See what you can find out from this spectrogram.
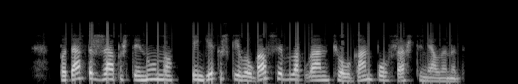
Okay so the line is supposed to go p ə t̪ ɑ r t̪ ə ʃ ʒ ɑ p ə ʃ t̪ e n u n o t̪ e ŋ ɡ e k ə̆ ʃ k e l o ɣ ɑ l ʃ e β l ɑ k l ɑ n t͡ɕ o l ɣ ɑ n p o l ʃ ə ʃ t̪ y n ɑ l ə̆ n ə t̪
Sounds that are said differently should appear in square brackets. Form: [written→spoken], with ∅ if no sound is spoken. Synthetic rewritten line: p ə t̪ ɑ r t̪ ə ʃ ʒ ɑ p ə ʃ t̪ e n u n o t̪ e ŋ ɡ e k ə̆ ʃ k e l o ɣ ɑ l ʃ e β l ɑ k l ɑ n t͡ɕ o l ɣ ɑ n p o l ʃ [ə→ɑ] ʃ t̪ y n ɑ l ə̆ n ə t̪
